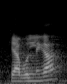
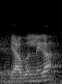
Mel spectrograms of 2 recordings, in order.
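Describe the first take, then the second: The two takes are said the same way.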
